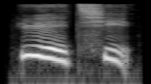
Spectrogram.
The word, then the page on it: 乐器: yuè qì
